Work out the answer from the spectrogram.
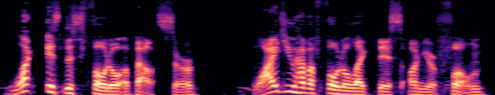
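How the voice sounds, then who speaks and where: A man playing a calm, polite, deferential employee in a dramatized story, speaking in a measured and formal way. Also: medium pitch, dry recording, faint music behind, pitched below the performer's own voice. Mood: calm, puzzled. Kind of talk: dramatized story narration with character voices.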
